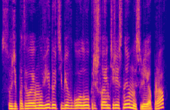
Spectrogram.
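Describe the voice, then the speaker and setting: Calm wry husband read by a woman, mellow low-key voice. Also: quick pace, no room sound, clean studio sound. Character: calm, wry husband, middle-aged man.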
